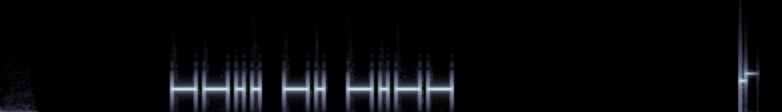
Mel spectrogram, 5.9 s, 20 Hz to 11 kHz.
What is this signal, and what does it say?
Morse code, heard as a keyed tone, about 20 wpm, 700 Hz. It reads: ZNY
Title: USA Call Sign Postfixes - 3 Letters 20wpm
